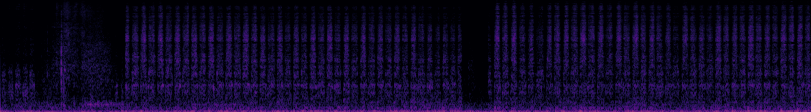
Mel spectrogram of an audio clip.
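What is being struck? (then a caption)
Felt-tip marker on a paper coloring book page. A blue felt-tip marker is rubbed back and forth over the page of an open paper coloring book lying flat on a table, while the other hand holds the page. The result is a steady, rapid, scratchy rubbing with bright, fine-grained friction over a low background hum, easing briefly near the start and again around six seconds before resuming.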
